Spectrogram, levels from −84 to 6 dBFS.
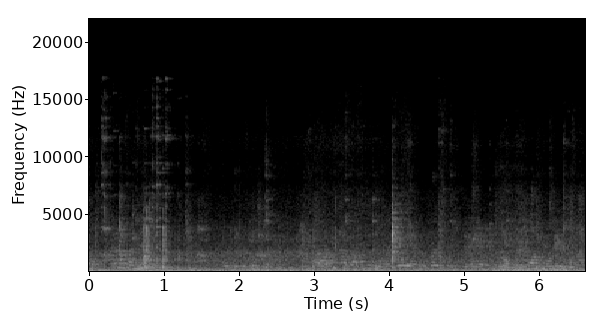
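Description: Everyday sounds, with nothing technically wrong to report anywhere in the recording.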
